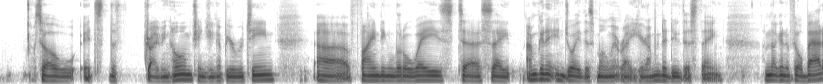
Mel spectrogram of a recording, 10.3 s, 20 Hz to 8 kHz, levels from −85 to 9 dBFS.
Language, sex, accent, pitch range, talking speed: English, male, American, 110-140 Hz, 205 wpm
